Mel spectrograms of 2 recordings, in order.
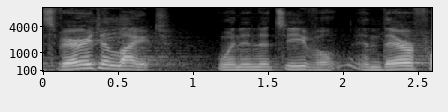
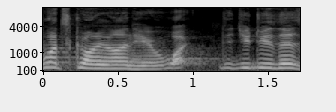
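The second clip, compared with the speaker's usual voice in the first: put-on yelling, raised pitch; 5 semitones higher than usual. Acting out someone at home yelling at a messy house: imitating someone yelling. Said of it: "you're yelling because it's so messy".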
